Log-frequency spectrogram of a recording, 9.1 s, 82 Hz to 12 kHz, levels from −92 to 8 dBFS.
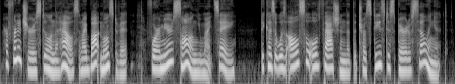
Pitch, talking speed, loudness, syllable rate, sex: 210 Hz, 210 wpm, -17 LUFS, 6.0 syllables/s, female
